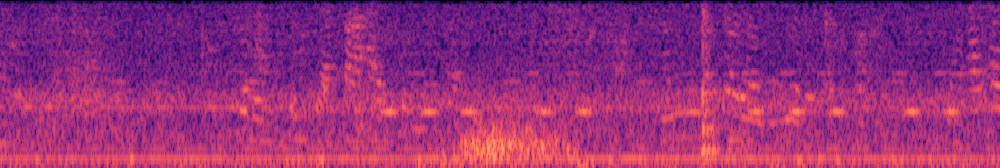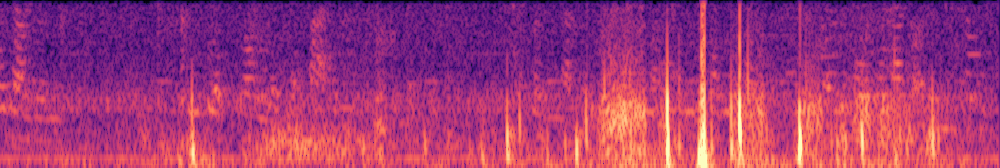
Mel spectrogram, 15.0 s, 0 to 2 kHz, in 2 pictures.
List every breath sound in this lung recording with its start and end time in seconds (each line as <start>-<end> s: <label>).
3.19-4.49 s: inhalation
9.30-10.47 s: inhalation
